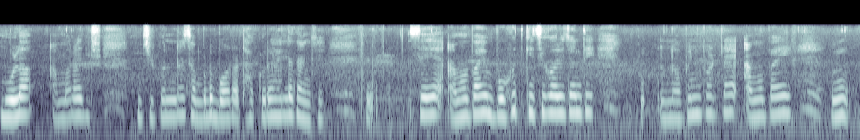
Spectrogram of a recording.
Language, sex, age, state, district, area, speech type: Odia, female, 18-30, Odisha, Ganjam, urban, spontaneous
